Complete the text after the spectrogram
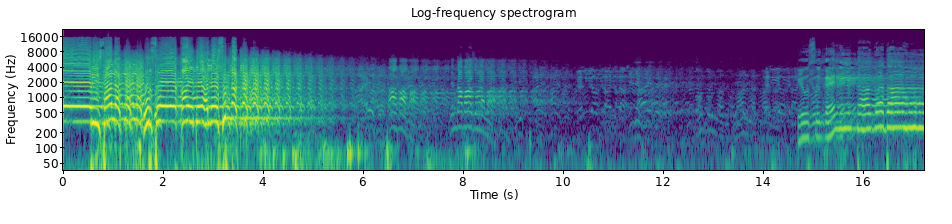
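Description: A young man sings loudly through a microphone in a ringing hall.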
